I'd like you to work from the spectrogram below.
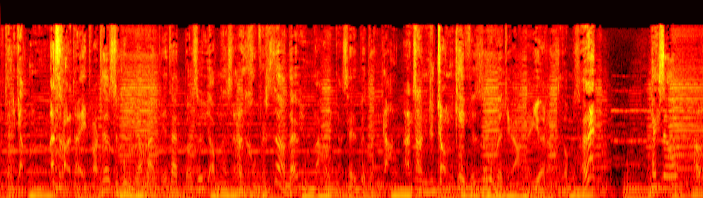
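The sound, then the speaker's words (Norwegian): In a music video, a musician barks and yelps like a dog in short, loud bursts, improvising around a Norwegian folk tune over a busy jazz band with steady bass and drums, the imitation woven rhythmically into the music. “I musikkvideoen kan vi både se og høre … bjeffe i sin improvisasjon rundt et norsk folketone.”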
